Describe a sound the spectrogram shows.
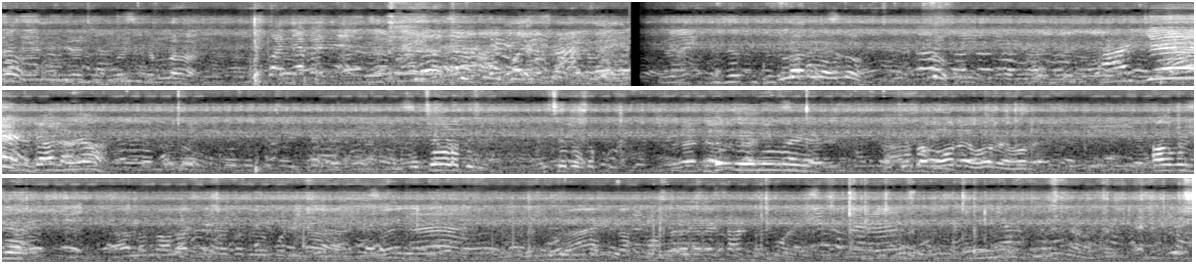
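A crowd of men and women chatter nearby throughout.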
